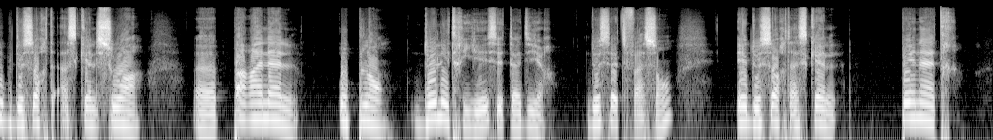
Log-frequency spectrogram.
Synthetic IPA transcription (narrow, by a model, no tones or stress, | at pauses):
upd̪əsɔʁt̪a̰sə̥kɛlswa | øpaʁalɛl | oplɑ̃d̪əlet̪χijeset̪ad̪iːʁ | d̪əsɛt̪fa̰sɔ̃ | ed̪əsɔʁt̪asə̥kɛl | penɛt̪χ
